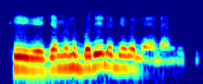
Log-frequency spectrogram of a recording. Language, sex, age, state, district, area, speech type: Punjabi, male, 18-30, Punjab, Shaheed Bhagat Singh Nagar, urban, conversation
